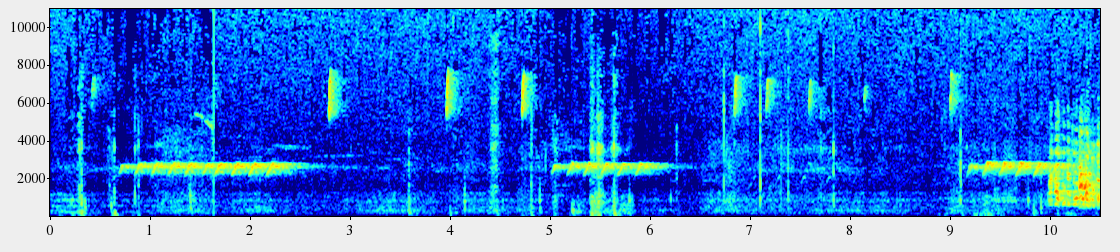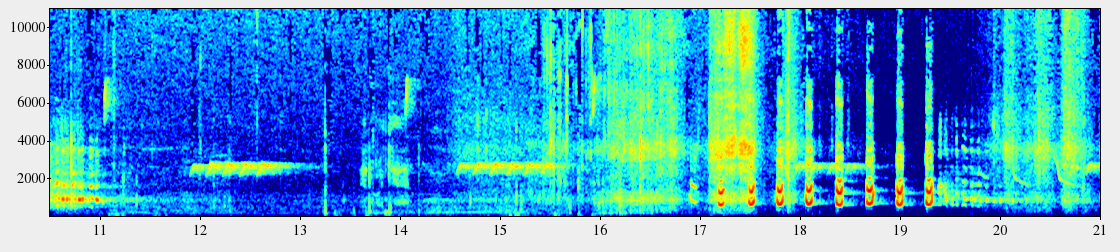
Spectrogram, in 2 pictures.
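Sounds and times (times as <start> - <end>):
turkey gobbling: 10.0 - 11.4, 16.9 - 20.2
faint bird chirps: 11.9 - 13.0, 14.0 - 15.6
songbird trilling: 17.8 - 18.9.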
